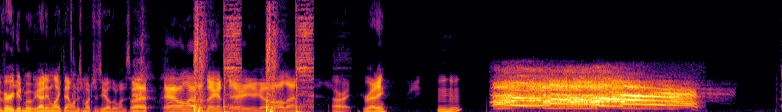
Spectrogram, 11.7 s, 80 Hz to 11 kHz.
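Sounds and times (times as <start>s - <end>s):
speech: 0.0s - 5.9s, 6.6s - 7.6s
man screaming in anguish sound effect: 7.3s - 11.0s.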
